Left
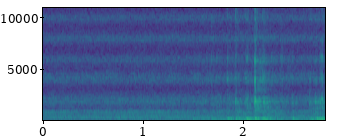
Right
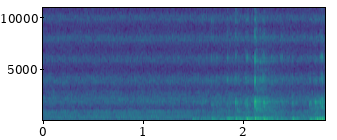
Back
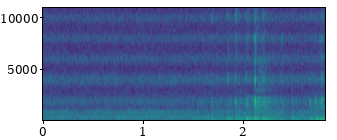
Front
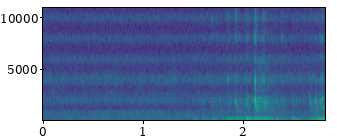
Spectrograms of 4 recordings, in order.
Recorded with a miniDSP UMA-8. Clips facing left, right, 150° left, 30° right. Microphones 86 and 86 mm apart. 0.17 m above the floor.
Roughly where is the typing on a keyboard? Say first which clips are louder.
Right 1 dB, back 2 dB; behind right.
